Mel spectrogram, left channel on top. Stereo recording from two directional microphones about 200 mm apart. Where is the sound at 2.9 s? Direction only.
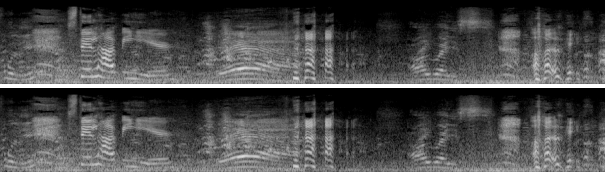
15° left (ahead or behind).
